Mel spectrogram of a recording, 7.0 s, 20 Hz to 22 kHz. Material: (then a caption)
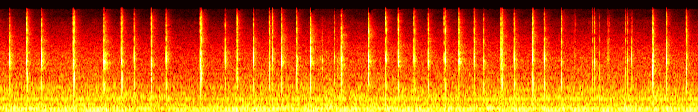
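Plastic. Long nails tap quickly on a small, round, clear plastic nail art wheel with compartments filled with decals. About 41 short, bright clicks with very little ring sound over a steady low hum.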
